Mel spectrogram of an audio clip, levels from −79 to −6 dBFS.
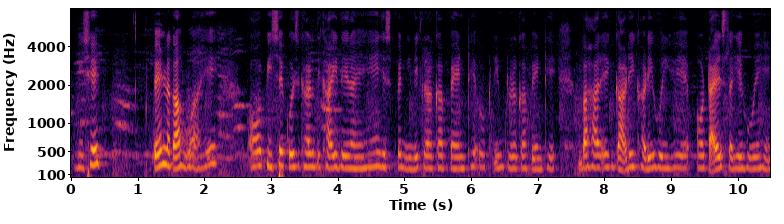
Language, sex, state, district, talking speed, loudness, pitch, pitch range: Hindi, female, Bihar, Sitamarhi, 205 wpm, -29 LUFS, 220 Hz, 210-240 Hz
